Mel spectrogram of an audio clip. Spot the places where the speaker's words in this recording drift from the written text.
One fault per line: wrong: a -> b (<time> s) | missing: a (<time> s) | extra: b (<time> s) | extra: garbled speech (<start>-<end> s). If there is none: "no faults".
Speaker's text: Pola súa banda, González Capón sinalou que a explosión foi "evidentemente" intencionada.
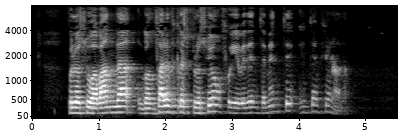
missing: Capón sinalou (2.1 s)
